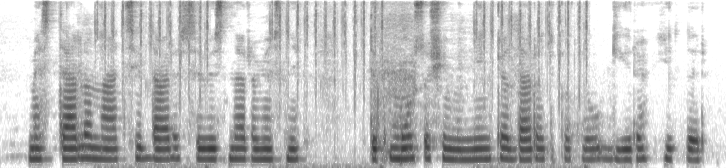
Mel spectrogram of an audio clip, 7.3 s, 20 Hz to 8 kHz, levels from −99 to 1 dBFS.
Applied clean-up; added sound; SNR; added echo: none; Tools; 17 dB; none.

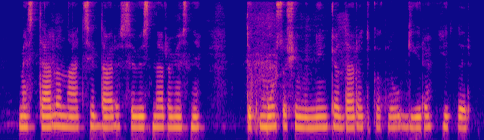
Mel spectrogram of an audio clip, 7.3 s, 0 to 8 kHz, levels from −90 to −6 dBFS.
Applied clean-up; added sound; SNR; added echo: none; none; none; none.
